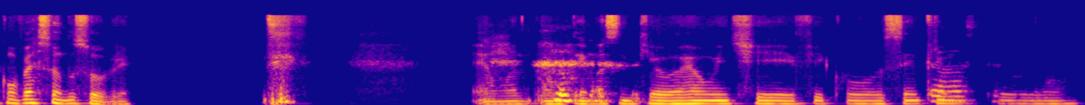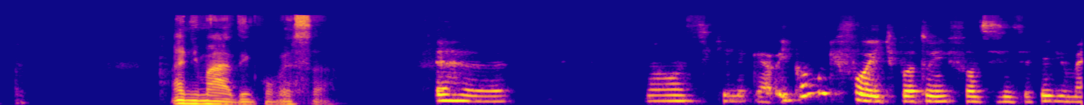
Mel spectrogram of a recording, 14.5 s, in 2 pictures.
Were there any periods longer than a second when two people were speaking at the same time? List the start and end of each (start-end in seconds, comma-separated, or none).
none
